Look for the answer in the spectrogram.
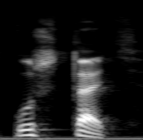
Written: ustat

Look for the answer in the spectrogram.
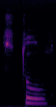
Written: stul

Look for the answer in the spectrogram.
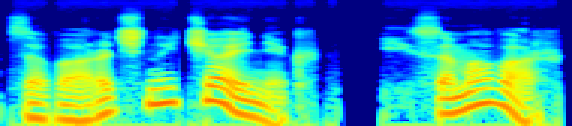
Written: zavar chainik i samovar

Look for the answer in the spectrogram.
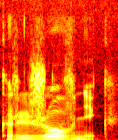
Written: kryzhovnik

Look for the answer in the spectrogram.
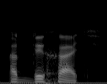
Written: otdyhat

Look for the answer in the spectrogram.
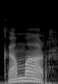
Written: komar

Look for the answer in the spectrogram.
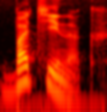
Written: botinok

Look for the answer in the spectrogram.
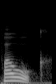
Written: pauk

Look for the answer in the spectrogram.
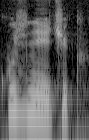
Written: kuznechik

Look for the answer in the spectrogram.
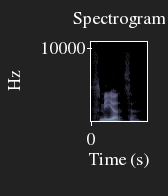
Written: smeiatsia

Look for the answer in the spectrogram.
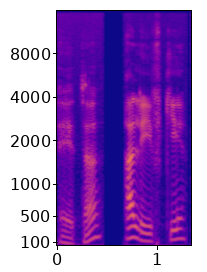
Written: eto olivki

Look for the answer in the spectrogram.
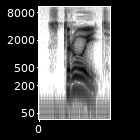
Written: stroit

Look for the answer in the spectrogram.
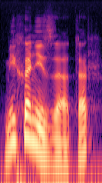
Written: mehanizator

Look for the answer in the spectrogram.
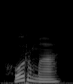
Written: hurma

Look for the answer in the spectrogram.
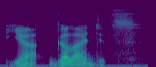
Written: ja gollandec

